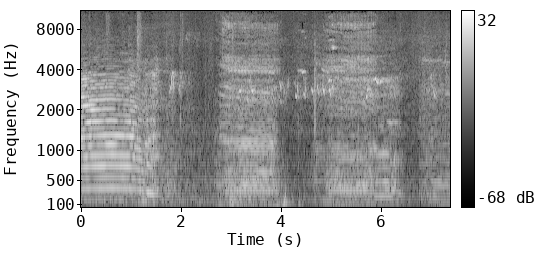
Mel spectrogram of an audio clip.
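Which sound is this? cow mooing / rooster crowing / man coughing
cow mooing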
